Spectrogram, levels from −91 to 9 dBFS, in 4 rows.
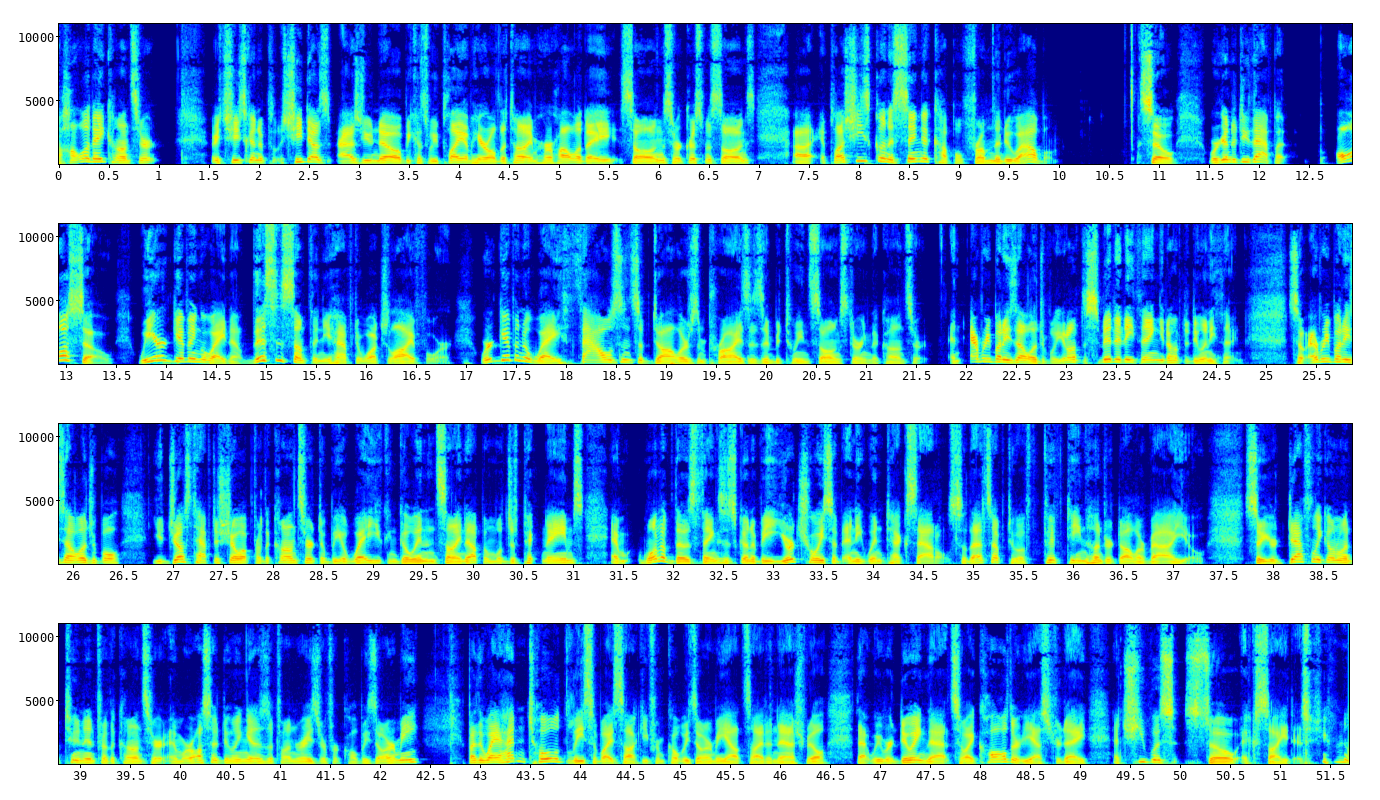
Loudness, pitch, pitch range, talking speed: -22 LUFS, 135 Hz, 120-170 Hz, 225 wpm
